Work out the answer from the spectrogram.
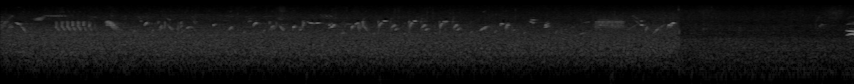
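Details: European goldfinch (Carduelis carduelis) delivering a fairly faint, fast run of liquid twittering notes that goes on for almost seven seconds and then breaks off, leaving quiet hiss and a brief clunk at the end.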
